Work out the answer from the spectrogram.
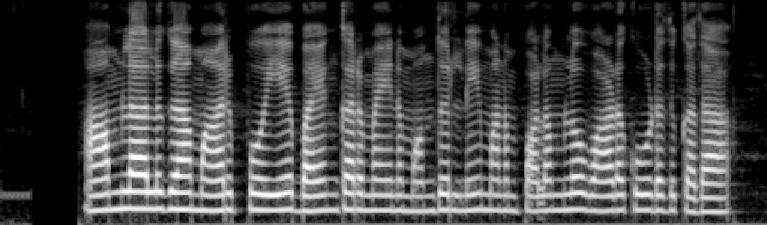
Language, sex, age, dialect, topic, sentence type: Telugu, male, 60-100, Utterandhra, agriculture, statement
